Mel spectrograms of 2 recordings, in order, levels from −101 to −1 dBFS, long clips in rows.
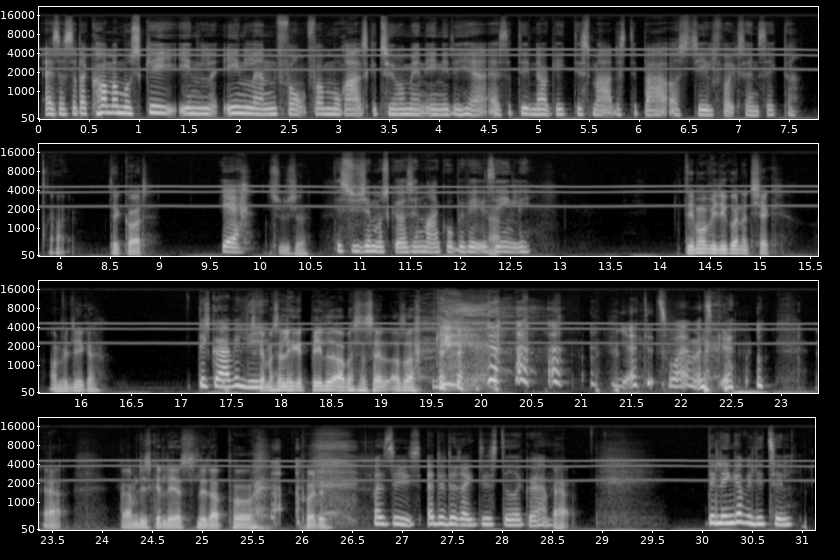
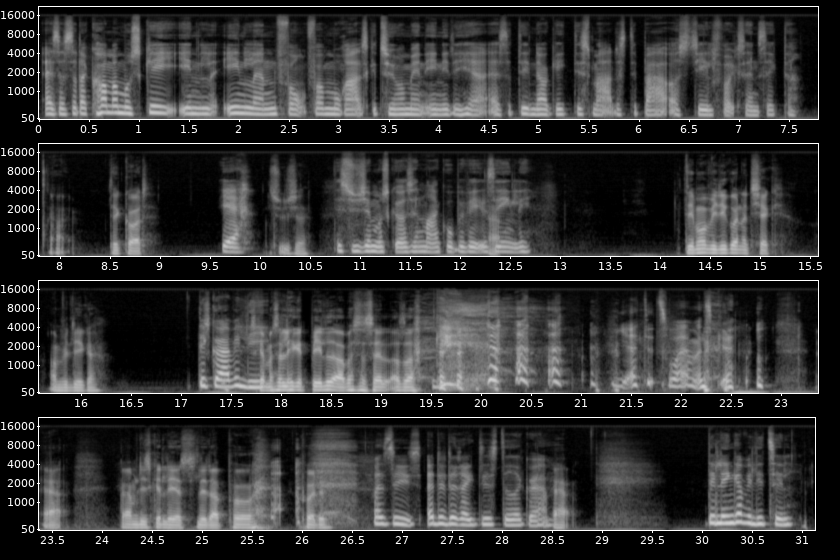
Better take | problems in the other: second | high-pitched whine; noticeable; throughout; 4.5 kHz, 15 dB below the speech

